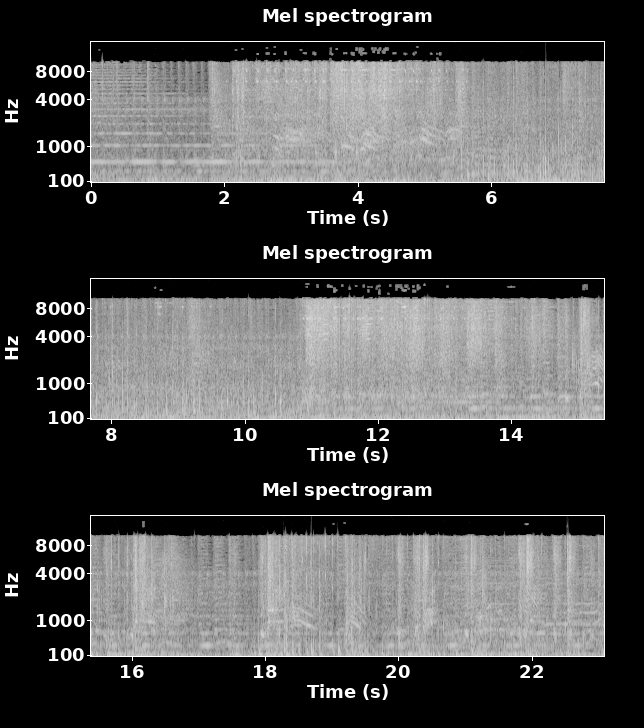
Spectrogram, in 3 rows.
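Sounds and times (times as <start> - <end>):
film battle music: 0.0 - 23.0
soldiers shouting: 2.7 - 5.9, 17.9 - 23.0
horses' hooves: 5.0 - 10.9, 17.7 - 19.8.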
